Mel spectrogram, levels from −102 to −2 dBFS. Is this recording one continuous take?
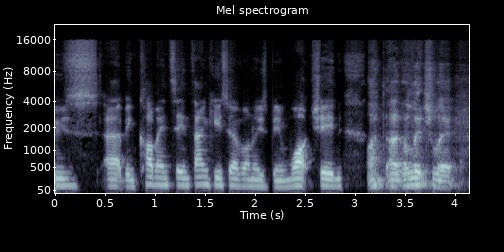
no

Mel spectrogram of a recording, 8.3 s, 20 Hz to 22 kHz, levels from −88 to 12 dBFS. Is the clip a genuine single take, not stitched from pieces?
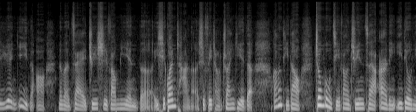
yes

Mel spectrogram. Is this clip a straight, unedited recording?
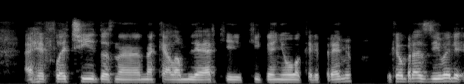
yes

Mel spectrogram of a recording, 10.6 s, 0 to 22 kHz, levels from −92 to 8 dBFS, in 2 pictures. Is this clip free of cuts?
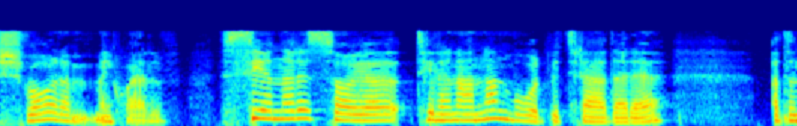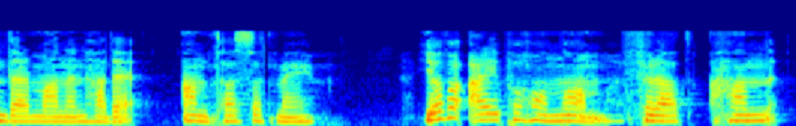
no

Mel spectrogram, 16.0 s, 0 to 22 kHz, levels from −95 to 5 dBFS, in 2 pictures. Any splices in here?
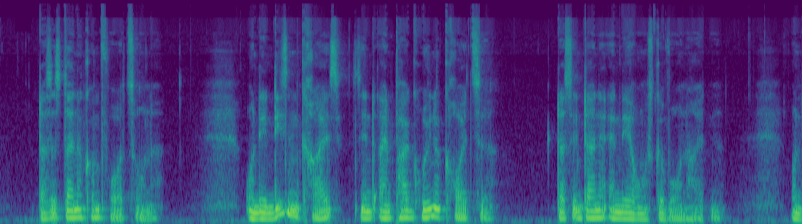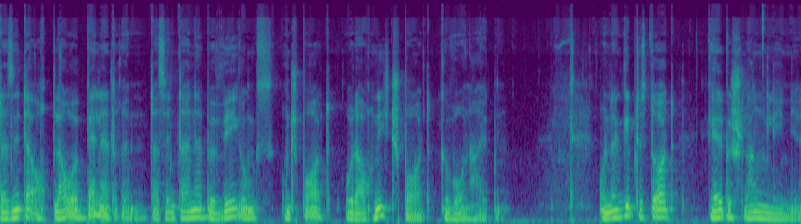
no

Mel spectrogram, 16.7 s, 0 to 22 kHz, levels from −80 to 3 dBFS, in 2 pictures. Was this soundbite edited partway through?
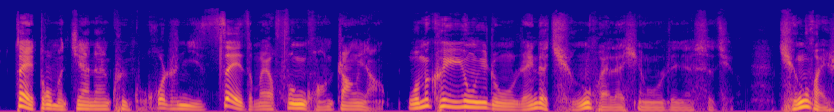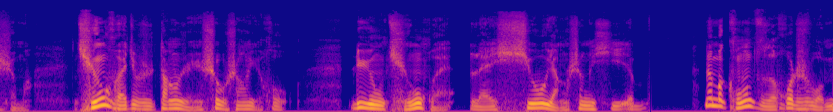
yes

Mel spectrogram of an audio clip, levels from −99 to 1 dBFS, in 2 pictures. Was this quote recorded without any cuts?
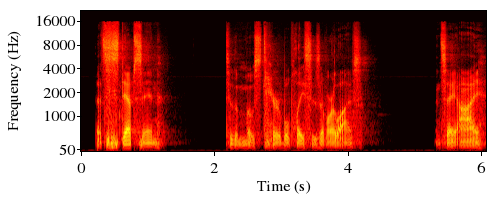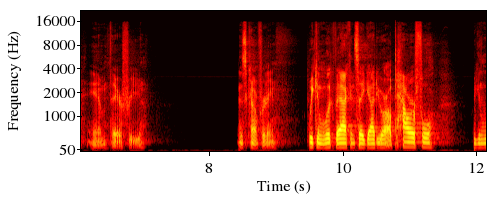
no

